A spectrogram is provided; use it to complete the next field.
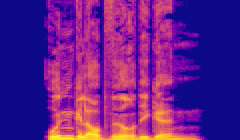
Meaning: inflection of unglaubwürdig: 1. strong genitive masculine/neuter singular 2. weak/mixed genitive/dative all-gender singular 3. strong/weak/mixed accusative masculine singular 4. strong dative plural
- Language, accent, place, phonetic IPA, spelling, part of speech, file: German, Germany, Berlin, [ˈʊnɡlaʊ̯pˌvʏʁdɪɡn̩], unglaubwürdigen, adjective, De-unglaubwürdigen.ogg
